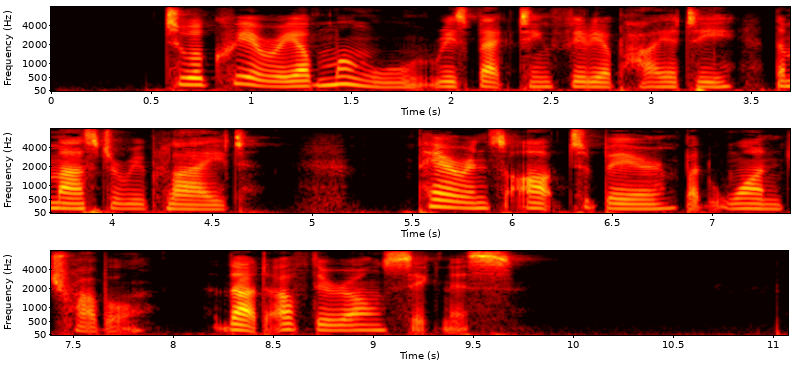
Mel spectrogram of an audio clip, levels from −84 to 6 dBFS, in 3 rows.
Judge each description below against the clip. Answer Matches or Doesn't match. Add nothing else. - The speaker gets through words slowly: Matches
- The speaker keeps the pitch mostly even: Matches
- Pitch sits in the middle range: Matches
